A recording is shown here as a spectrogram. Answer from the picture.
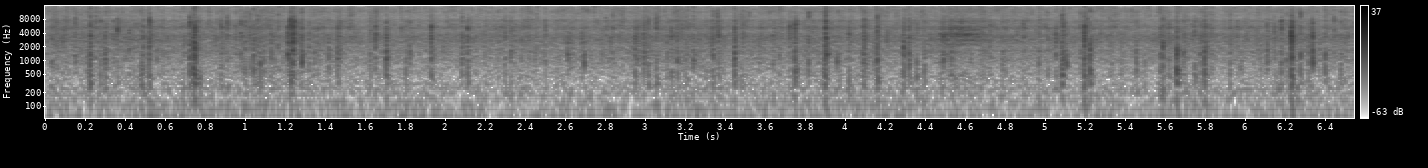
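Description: Rain pattering, with a steady hiss and many irregular sharp drop ticks.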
